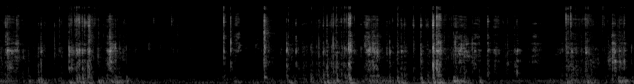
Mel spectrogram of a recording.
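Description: A solid pink bar of dry soap, held in a hand with long painted nails, has its edge carved with a thin black blade in short cutting strokes while flakes fall off. Each stroke gives a dry, crisp, bright scraping crunch with no ring, repeating in quick, irregular bursts at a quiet level.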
